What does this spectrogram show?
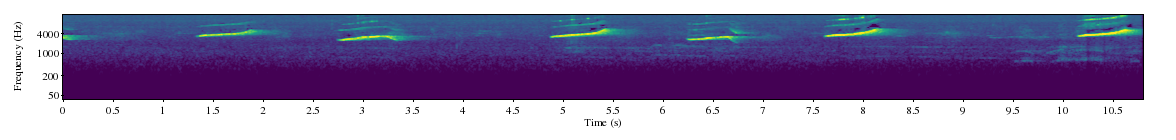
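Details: Oriental magpie-robin, common resident bird of Ubon Ratchathani, Thailand, recorded 17 July 2021, delivering a steady series of six loud upslurred whistles, one roughly every one and a half seconds, each with a short high flourish.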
